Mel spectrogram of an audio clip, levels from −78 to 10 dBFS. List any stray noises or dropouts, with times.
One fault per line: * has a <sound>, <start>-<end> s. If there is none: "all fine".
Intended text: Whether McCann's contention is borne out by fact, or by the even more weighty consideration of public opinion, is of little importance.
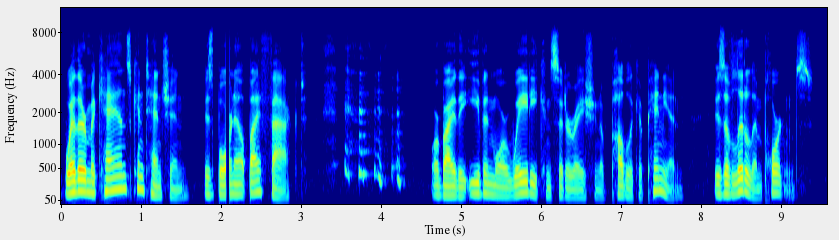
* has a dropout, 2.1-2.1 s
* has a laugh, 3.3-4.3 s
